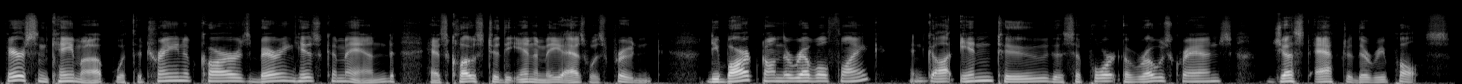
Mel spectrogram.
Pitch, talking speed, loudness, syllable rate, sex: 130 Hz, 150 wpm, -21 LUFS, 4.2 syllables/s, male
